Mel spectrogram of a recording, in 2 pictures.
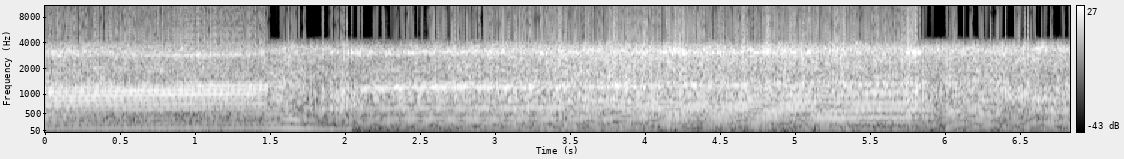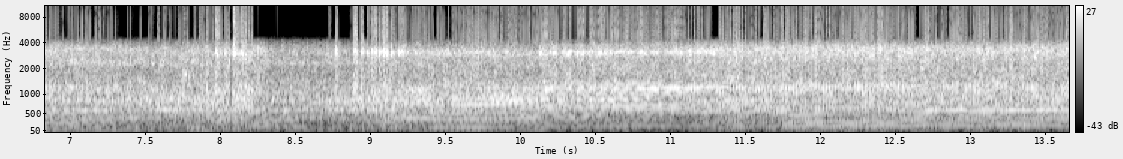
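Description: The revs climb slowly, then sag and recover in uneven surges while driving; the engine hesitates under load, cause unclear.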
